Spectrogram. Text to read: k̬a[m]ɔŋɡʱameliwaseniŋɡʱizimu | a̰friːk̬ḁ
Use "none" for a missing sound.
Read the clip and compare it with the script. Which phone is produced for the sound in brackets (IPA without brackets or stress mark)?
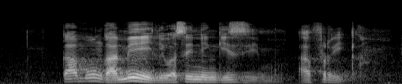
m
